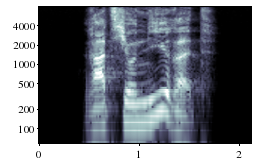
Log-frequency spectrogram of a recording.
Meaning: second-person plural subjunctive I of rationieren
- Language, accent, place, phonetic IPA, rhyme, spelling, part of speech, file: German, Germany, Berlin, [ʁat͡si̯oˈniːʁət], -iːʁət, rationieret, verb, De-rationieret.ogg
